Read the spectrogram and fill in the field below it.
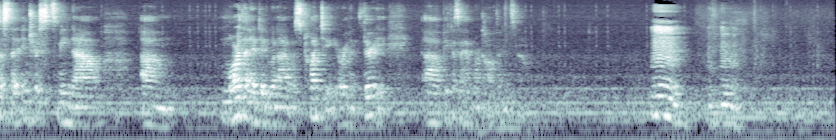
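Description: A man speaks calmly and with animation close to a microphone.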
